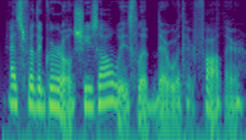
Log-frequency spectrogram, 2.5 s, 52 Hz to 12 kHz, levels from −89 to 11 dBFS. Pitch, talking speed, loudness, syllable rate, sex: 200 Hz, 270 wpm, -17 LUFS, 6.4 syllables/s, female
